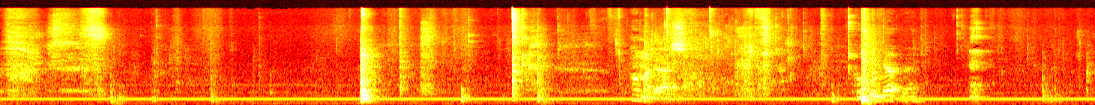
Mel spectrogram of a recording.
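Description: Water poured from a plastic pitcher into a plastic cup for about a second, about two-thirds of the way through. Earlier there is a single sharp knock, like a cup set down on a table. A steady low hum runs underneath.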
